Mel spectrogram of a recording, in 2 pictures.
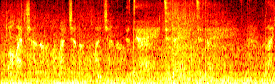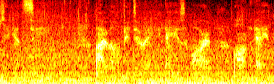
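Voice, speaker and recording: Long, frequent pauses break up a man's fairly slow speech under loud background noise. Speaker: ASMR creator. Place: boat. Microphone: studio mic.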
